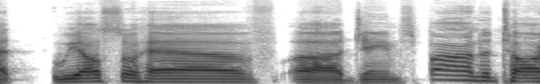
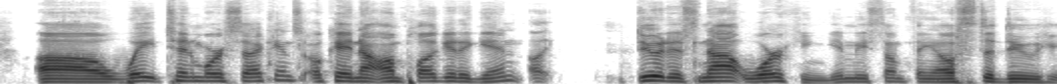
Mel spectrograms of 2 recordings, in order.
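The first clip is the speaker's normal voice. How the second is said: normal talking voice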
